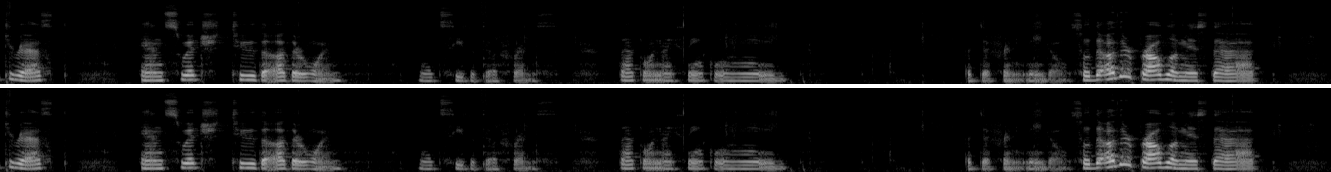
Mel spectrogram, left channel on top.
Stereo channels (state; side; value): identical; both; correlation 1.00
